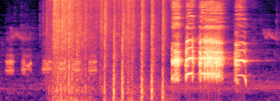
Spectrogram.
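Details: A decoy red junglefowl used to draw in wild birds gives a run of sharp clucking pulses, then a loud ringing crow of several strained, rasping segments ending in a short tail note.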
